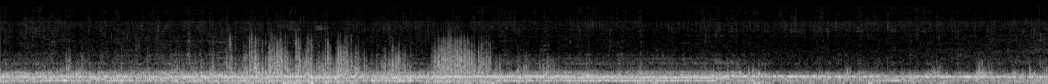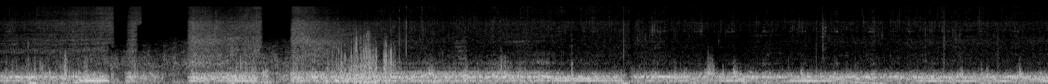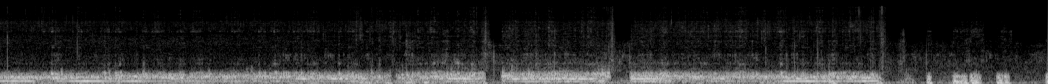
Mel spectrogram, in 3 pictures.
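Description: Wind on the microphone of a camera riding on a moving e-bike: a steady low rumble with a droning hum that shifts slightly in pitch, broken by a few brief dropouts.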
